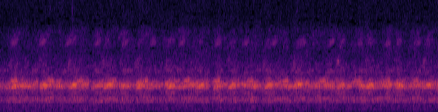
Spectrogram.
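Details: Frogs at a city park pond in Suwon, Ingye Arts Park, croaking with the nighttime rain; a thick, unbroken wall of fast rattling calls from many frogs, slightly pulsing in loudness, rain noise beneath.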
